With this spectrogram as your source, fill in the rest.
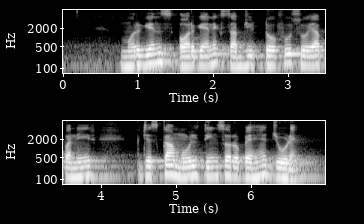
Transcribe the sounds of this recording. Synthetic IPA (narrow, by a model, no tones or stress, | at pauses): mʊɾɡɪnsɔːɾɡɛːnɪksɐb̚d͡ʒiʈoːfusoːjapɐniːɾ | d͡ʒɪskamuːlt̪iːnsɔɾʊpeɦɛ̃d͡ʒoːɽḛ̃ː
